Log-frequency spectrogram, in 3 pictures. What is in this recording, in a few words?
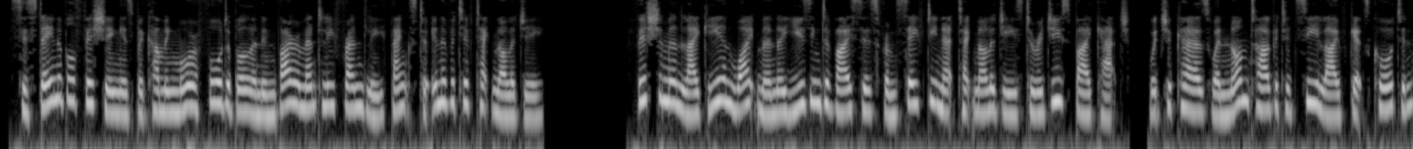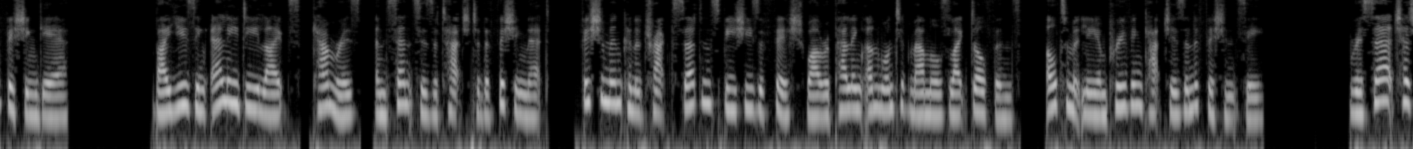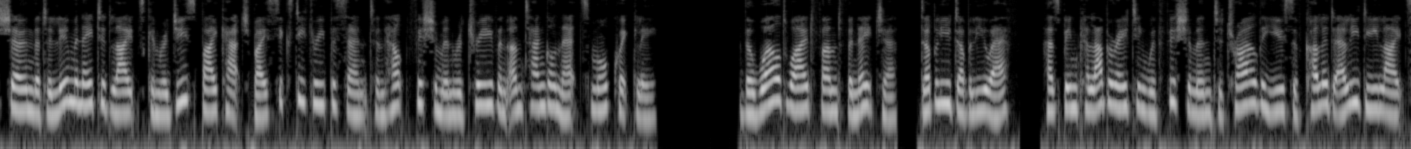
English Newsroom Advanced FAST Reading; Advancements in Fishing Technology for Sustainable Practices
